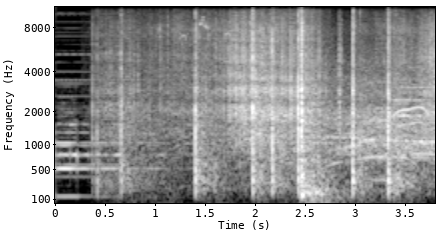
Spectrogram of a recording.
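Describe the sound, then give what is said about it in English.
A fireworks display ahead of the new year, recorded in 2017: sharp pops and bangs burst at irregular intervals, some louder than others, with no talk. “We are all familiar with the wonders of a firework display. And the skies will be lighting up once more as the beginning of a new year approaches. And actually, what you're hearing was recorded in 2017”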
